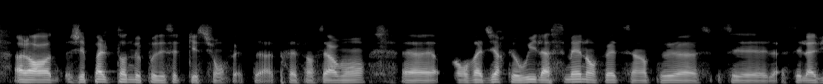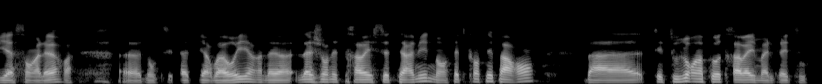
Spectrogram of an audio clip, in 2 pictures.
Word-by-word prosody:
Alors, 105 -1 +8
heu, - - -2
j'ai 115 +3 -2
pas 120 - +4
le 110 - -4
temps 115 - +1
de 110 - -7
me 105 - +1
poser 95 -3 -2
cette - - -7
question, - - -5
en - - -12
fait, - - -10
heu, - - -3 0.2
très - - -4
sincèrement, 100 +2 0 0.4
heu, 95 -1 +2 0.2
on 100 -2 -1
va 105 0 +3
dire 110 +2 0
que, - - -2
oui, 110 +4 +1
la 100 -2 +4
semaine, 120 +1 0
en 105 -2 +3
fait, 105 0 -2
c'est 95 - -7
un 90 -1 -2
peu, 95 - -3
heu, 95 -4 +1
c'est - - -22 0.2
c'est 90 -2 -3
la - - -6 0.2
c'est 100 - -3
la 95 -1 +1
vie 100 +2 -2
à 95 - +2
100 90 -2 -4
à 90 - +2
l'heure, 110 -4 +1 0.5
heu, 85 0 -2
donc 90 -3 -8
c'est - - -17
à 95 - +1
dire, 100 -3 0
bah, 95 0 +5
oui, 125 +5 +2
hein, 110 -3 -2
la 100 0 +2
la 120 -1 +2
journée 115 +1 -1
de - - -30
travail 110 -1 +3
se 110 - -2
termine, 120 +7 0
mais 100 - 0
en 95 - -2
fait, - - -4
quand 130 - -1
tu 145 - -1
es - - +1
parent, 130 +7 +3 0.5
bah, 100 0 +2 0.2
tu - - -3
es - - -2
toujours 135 +2 +1
un 125 - +4
peu 120 - -1
au 120 - +3
travail, 105 -1 +4
malgré 95 0 -3
tout. 90 -2 -14
100 Hz, 260 wpm, -25 LUFS, 95-115 Hz, 0.5 s, Alors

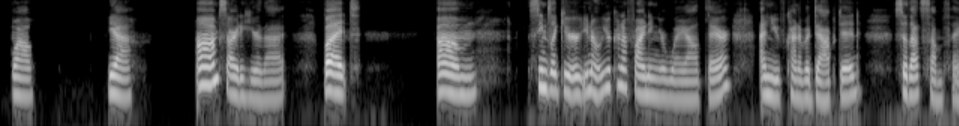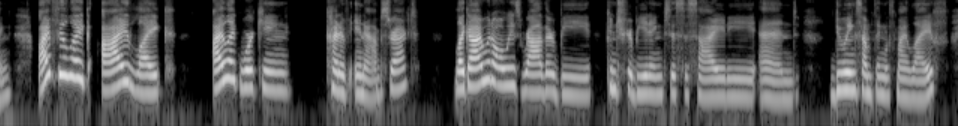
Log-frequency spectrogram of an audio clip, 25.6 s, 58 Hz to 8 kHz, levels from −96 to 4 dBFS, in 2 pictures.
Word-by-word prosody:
Wow. 190 -2 -3 1.0
Yeah. 190 -3 0 0.9
Oh, 290 +2 +5
I'm 345 +4 +4
sorry 200 - -1
to 185 - -6
hear 170 -2 -9
that. 165 +1 -11 0.5
But 220 -3 +5 1.0
Um, 205 -2 +1 0.7
seems 260 -3 -2
like 230 -1 -2
you're, 200 -2 +1
you 220 +3 -5
know, 200 -5 -2
you're 260 +4 -3
kinda 275 -2 -4
finding 200 -6 -2
your 180 0 -7
way 165 -1 -10
out 165 0 -9
there, 200 +10 -3 0.4
and 200 0 -1
you've 180 -1 -7
kinda 180 -3 -6
adapted. 180 - -4 0.4
So 215 - -2
that's 195 0 -2
something. 175 +2 -10 0.4
I - - +8
feel 425 -1 +6
like 380 -3 +5 0.2
I 260 +7 +7
like 215 - -1 0.5
I - - +9
like 360 -5 +4
working 245 -3 0 0.5
kind 245 -3 +3
of 210 - -2
in 205 -1 -1
abstract. 245 - -4 0.5
Like, 245 +2 +6
I 275 +1 +10
would 350 +2 +1
always 280 -5 0
rather 220 0 0
be 195 -1 -10 0.2
contributing 205 -5 -4
to 210 -1 -7
society 185 -2 -7
and 165 -1 -9 0.5
doing 235 +2 +3
something 210 -3 -4
with 190 -1 -11
my 185 -1 -5
life. 175 +6 -6
205 Hz, 130 wpm, -22 LUFS, 185-245 Hz, 1.0 s, I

